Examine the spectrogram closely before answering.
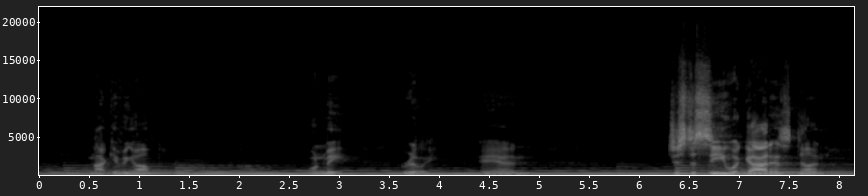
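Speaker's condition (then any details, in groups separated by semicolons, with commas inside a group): No condition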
